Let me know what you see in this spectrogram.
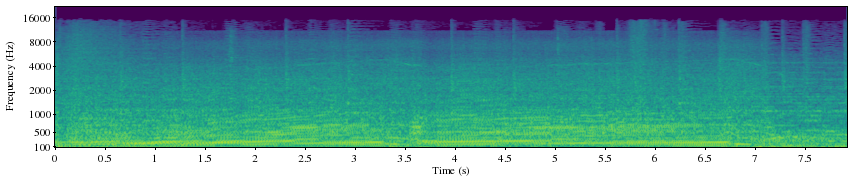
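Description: Classic car's engine under hard acceleration, heard from inside the cabin, its pitch breaking twice at gear changes, about three seconds and about six and a half seconds in.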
